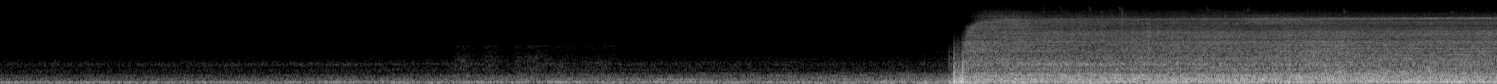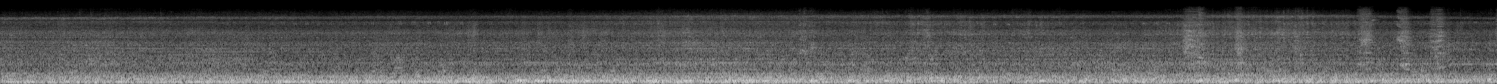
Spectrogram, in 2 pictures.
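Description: Train running on the rails: a low rumble for about the first ten seconds, then abruptly much louder and steady. Wheels clatter over rail joints near the end.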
